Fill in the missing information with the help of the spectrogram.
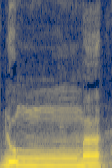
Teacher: Lum ini masuk dalam mim, tekan dan dengung 2 harakat. Lepas tu lepaskan dengan baris mim.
